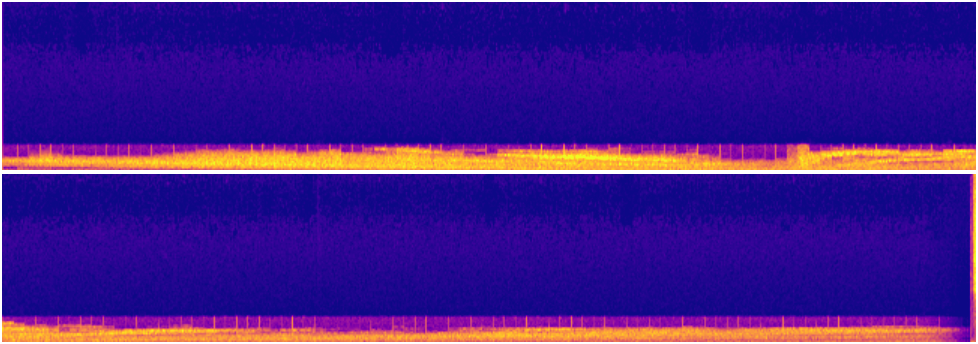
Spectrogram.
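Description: Eerie electronic whistling tones sweep down and then rise again in pitch over a steady hissing drone, sonified plasma waves from the interaction between Saturn and its moon; continuous, loud and alone, with no voices.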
